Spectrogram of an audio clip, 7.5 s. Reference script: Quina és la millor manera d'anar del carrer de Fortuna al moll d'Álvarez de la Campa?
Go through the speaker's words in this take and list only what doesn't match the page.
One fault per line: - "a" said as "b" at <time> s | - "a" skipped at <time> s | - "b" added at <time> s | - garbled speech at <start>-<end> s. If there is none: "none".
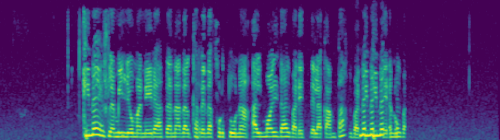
- garbled speech at 5.3-6.1 s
